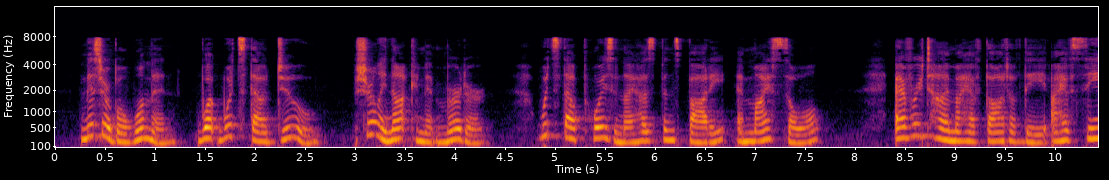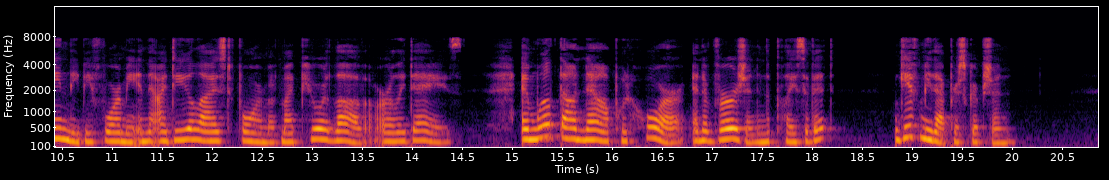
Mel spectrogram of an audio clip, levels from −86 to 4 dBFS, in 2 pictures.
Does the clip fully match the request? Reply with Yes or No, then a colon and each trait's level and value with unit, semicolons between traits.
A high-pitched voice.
Yes: high, 200 Hz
